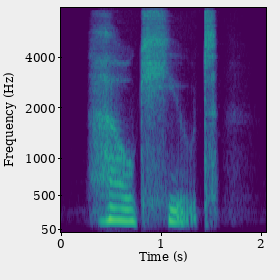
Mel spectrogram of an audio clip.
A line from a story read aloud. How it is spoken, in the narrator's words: Ryder growled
